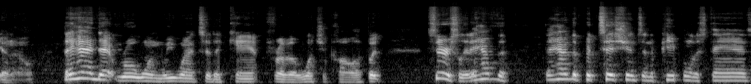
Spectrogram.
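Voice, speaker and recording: A man speaks at a very fast pace. His voice is high-pitched. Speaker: sports fan vlogger. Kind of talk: casual monologue. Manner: loud; rambling, halting with false starts.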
